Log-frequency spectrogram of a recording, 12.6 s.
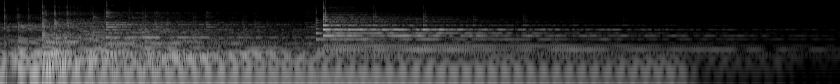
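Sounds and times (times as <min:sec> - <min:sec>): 
LTD Baritone ambient crystal clean tone: 0:00.0 - 0:12.1.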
